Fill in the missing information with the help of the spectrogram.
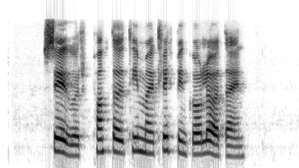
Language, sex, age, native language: Icelandic, female, 30-39, Icelandic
